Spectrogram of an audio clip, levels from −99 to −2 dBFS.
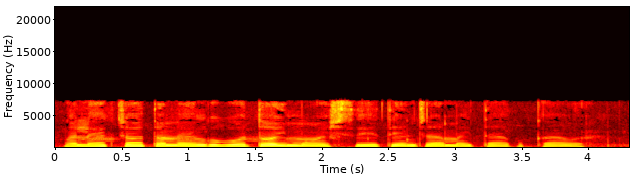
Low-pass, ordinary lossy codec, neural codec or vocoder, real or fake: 7.2 kHz; MP3, 48 kbps; none; real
